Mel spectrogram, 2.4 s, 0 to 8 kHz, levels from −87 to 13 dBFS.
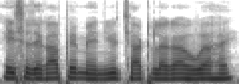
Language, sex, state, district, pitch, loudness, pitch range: Hindi, male, Jharkhand, Ranchi, 135 Hz, -10 LUFS, 130-145 Hz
